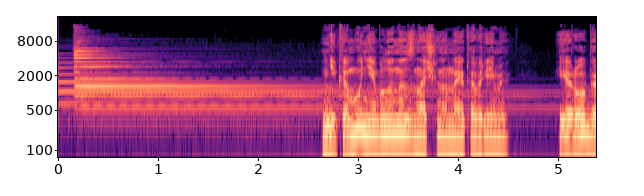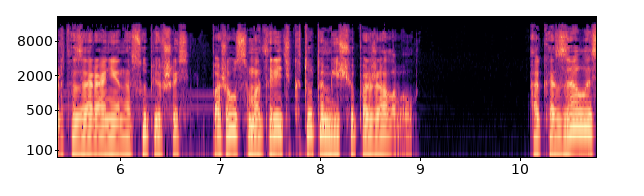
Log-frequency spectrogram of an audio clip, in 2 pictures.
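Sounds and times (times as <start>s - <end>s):
doorbell ringing: 0.0s - 8.0s
speech: 2.6s - 9.0s, 10.1s - 10.7s.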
